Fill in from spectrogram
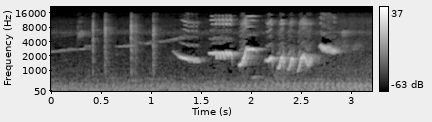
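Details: Scarlet minivet delivering a lively whistled phrase of about eight quick down-slurred notes with a rising end note, preceded by scattered sharp clicks.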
